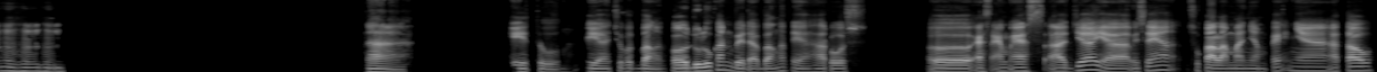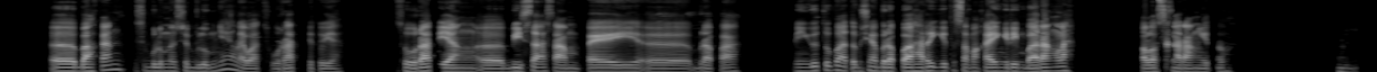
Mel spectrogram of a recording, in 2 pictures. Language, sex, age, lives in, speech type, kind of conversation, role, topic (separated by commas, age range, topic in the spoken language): Indonesian, male, 35-39, Indonesia, conversation, unstructured, none, Menurutmu, bagaimana teknologi memengaruhi cara kita berkomunikasi?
